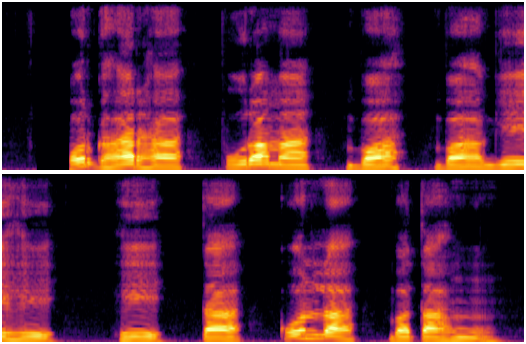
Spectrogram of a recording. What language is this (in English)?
Chhattisgarhi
